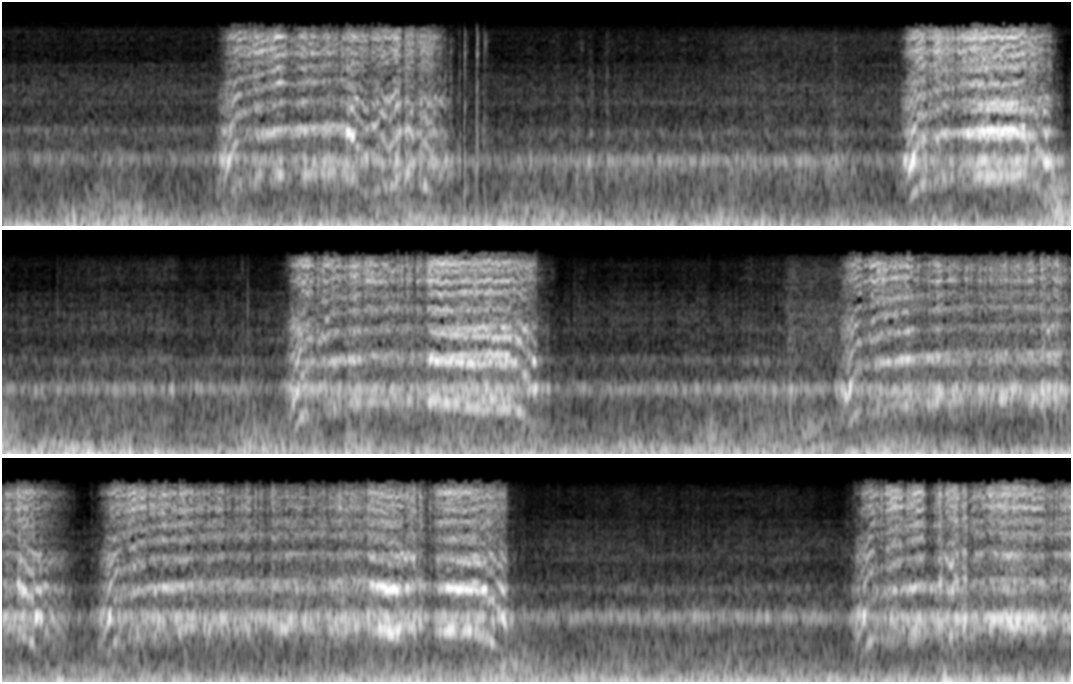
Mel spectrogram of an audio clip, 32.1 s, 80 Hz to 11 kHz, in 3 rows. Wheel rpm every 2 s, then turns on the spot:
0, 140, 50, 20, 80, 60, 40, 190, 20, 80, 200, 160, 230, 50, 20, 200.
4-8 10-12 16-18 26-28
